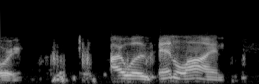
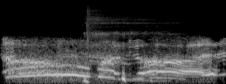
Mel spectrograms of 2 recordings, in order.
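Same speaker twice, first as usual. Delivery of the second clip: high, very slow held shout; drawn-out shout; much slower than usual. Retold or imitated. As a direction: stretch it out in relief. Relief after farting.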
